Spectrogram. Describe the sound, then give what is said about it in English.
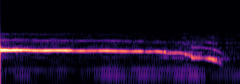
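A coyote gives one long, faint howl that holds a steady pitch for most of its length, then bends sharply downward at the end. “Hey, you know what that coyote's howling about? He just calling for his lady friend.”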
